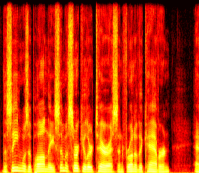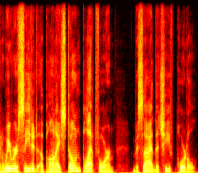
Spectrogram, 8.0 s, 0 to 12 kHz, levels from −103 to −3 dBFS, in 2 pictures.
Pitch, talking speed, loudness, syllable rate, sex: 145 Hz, 180 wpm, -17 LUFS, 5.9 syllables/s, male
